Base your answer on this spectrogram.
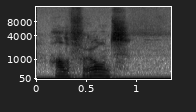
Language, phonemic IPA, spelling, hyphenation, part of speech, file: Dutch, /ˈɦɑlf.rɔnt/, halfrond, half‧rond, noun, Nl-halfrond.ogg
- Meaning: 1. hemisphere 2. meeting room in the form of a half circle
